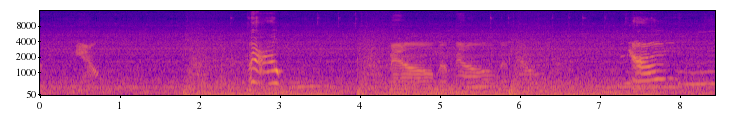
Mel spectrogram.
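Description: A person's voice imitates a cat, giving several separate mewing meows with rising and falling pitch, spaced a second or two apart over a low room hum.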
